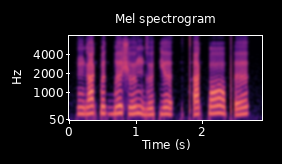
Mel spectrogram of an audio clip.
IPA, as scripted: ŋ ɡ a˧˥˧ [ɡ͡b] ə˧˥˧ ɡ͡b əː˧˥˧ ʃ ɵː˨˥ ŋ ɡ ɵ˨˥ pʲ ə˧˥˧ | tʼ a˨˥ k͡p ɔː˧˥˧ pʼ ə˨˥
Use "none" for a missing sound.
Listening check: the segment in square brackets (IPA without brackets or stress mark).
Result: k͡p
